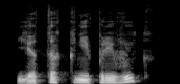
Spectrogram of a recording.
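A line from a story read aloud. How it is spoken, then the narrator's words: Said quietly. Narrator (Russian): сказал он тихо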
